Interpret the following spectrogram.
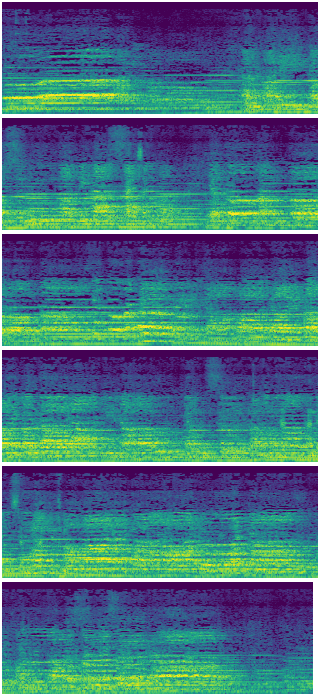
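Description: Mixed choir of men's and women's voices singing a sacred choral piece in several parts, with long held, swelling notes; the singing falls away about a second before the end.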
